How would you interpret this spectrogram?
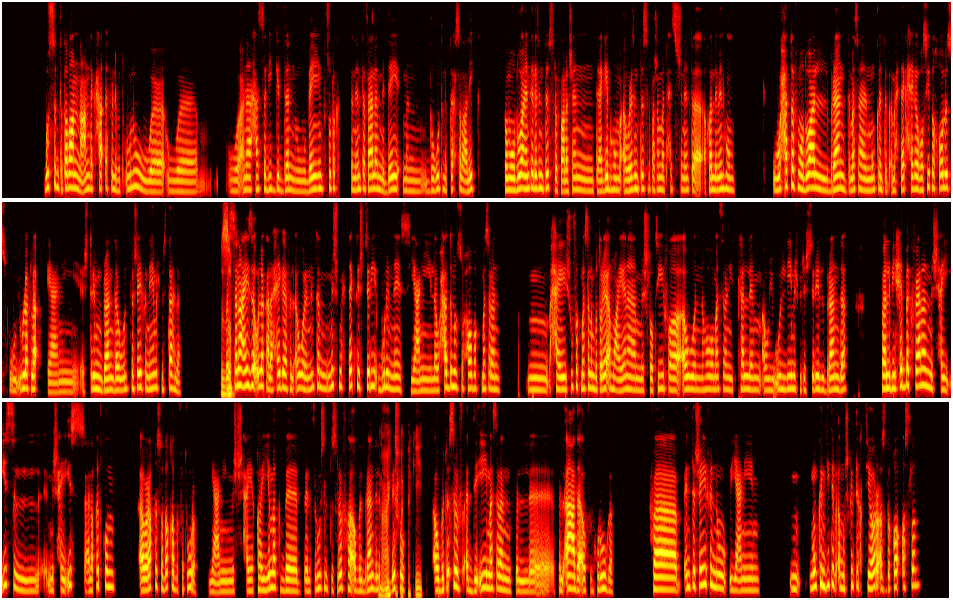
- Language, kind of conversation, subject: Arabic, advice, إزاي أتعامل مع ضغط صحابي عليّا إني أصرف عشان أحافظ على شكلي قدام الناس؟
- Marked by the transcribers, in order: in English: "الbrand"; in English: "الbrand"; tapping; in English: "الbrand"; in English: "بالbrand"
